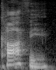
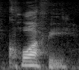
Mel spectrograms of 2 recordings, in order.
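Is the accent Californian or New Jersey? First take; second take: Californian; New Jersey. First: It is said in a Californian accent. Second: It is said with a New Jersey O sound. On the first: "and I'm like, yeah" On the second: "She's from New Jersey, so she's got that oh"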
